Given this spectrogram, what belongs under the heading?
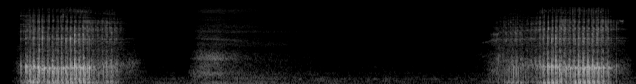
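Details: A sleeping dog snoring: two loud, rattling snores on the in-breath, each followed by a softer breathy exhale, at about 13 breaths a minute.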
